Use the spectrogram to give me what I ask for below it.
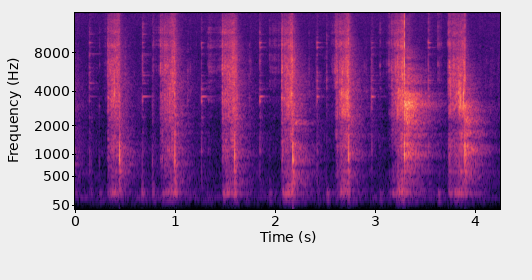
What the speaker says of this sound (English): we're gonna get started with one onion that I'm just gonna slice up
